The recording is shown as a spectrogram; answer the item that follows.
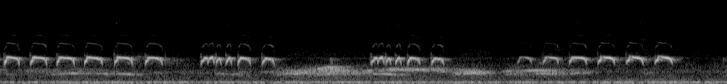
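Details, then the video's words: Zebra dove with an unusual call reputed to work well as a lure: short, clear, arched notes delivered in fast bursts of four to six, with brief pauses between bursts and a soft lower warble and constant low hum behind. "Perhatikan Suara Aneh Pada Perkutut Ini. Konon Katanya Suara Ini Sangat Cocok Buat Pancingan"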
